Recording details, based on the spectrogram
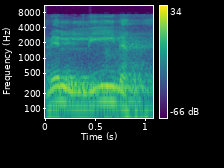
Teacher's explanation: اب نون نہیں پڑیں گے، میم کو لام سے ملا دیں گے، یہ ادغام ایک کامل ہے. مل لینا، لی آئے مدہ ہے، دو حرکات لمبا کریں گے.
